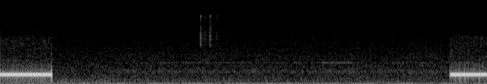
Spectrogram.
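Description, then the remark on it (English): A telephone rings with a steady electronic tone for an incoming call from an unknown number, in two loud bursts, one at the start and one at the end, separated by a long near-silent pause. No one speaks. “Better answer. Unknown phone number.”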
